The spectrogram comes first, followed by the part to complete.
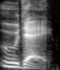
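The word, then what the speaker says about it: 腕: power so in Japanese the word for arm is Uday so it's like two syllables so since he sliced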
